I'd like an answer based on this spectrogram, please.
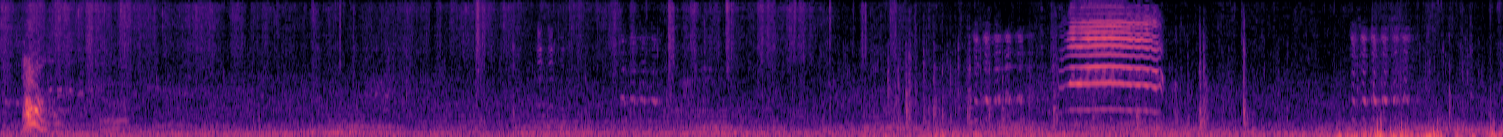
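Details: Playful baby goats jumping around give one loud, wavering, strongly harmonic bleat about a second long, with a few faint, shorter bleats before and after over a steady hiss of background noise.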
